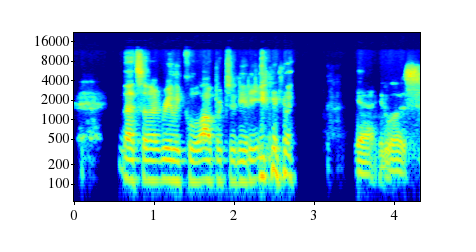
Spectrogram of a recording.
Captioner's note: laughs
